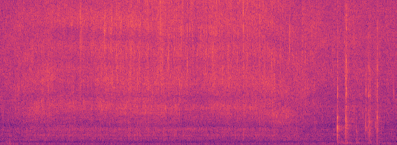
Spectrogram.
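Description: Chicken lollipops in a thick chilli sauce sizzling steadily and quietly in a wok, with a few light clicks near the end.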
